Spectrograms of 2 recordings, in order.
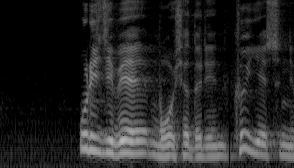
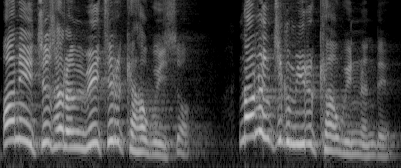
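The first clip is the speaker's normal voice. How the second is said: loud, raised-pitch indignant complaint; angry grumbling; 5 semitones higher, 8 dB louder than usual. Acted. A believer looks around at others and complains to Jesus, angrily. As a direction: protest loudly at the unfairness. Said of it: "예수님 바라보니까 화가 나".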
